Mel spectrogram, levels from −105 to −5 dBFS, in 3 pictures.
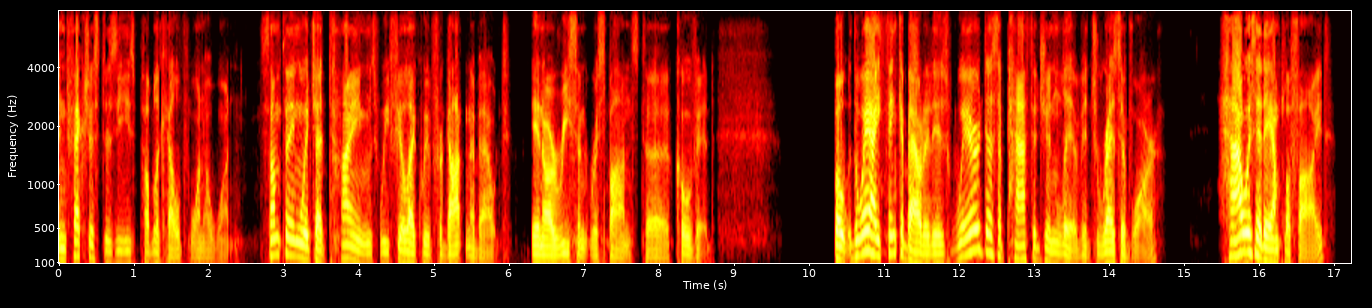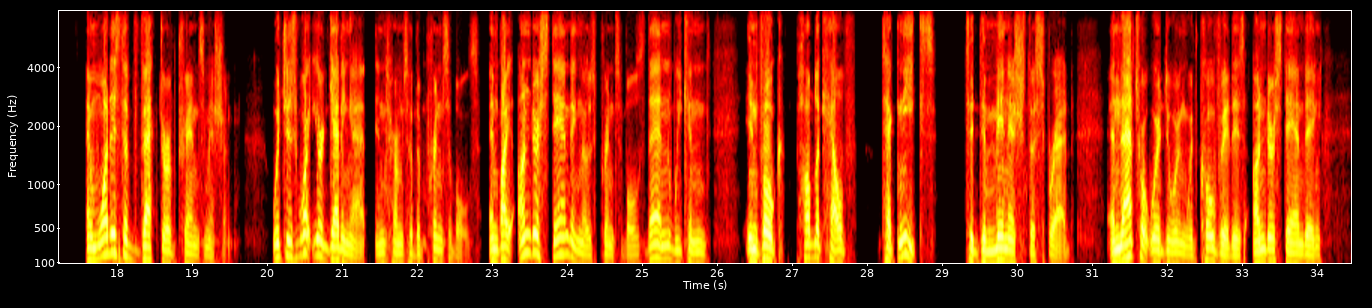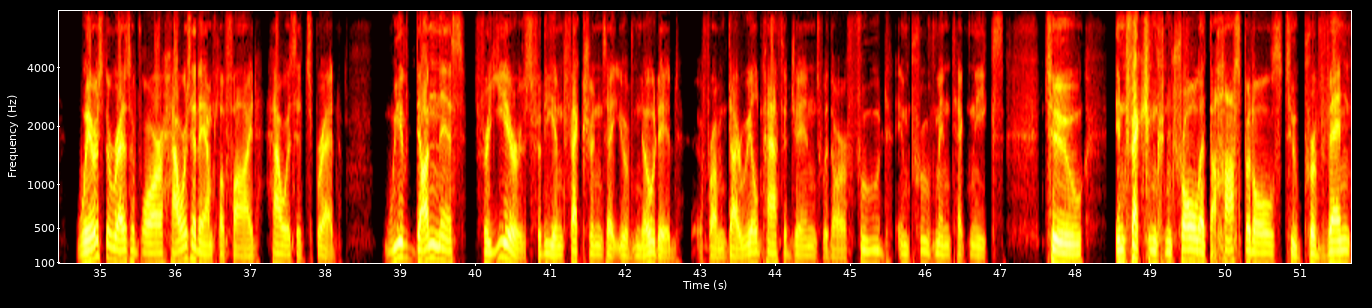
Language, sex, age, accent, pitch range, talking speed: English, male, 50-69, American, 100-140 Hz, 140 wpm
